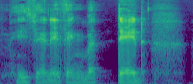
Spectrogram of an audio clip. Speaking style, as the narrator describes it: muttering to himself

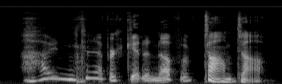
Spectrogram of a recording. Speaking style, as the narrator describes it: she vowed between gasps

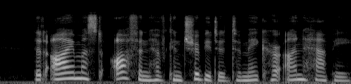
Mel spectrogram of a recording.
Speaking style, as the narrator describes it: returned Emma, sighing

